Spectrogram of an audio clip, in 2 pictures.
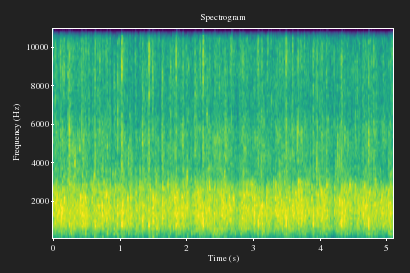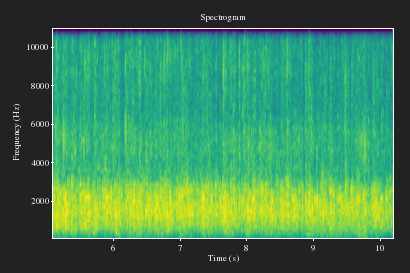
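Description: Sustained, dense applause from an audience for the cast of a radio adaptation, steady and fairly loud for the whole stretch, with many hands clapping at once and no clear pauses.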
